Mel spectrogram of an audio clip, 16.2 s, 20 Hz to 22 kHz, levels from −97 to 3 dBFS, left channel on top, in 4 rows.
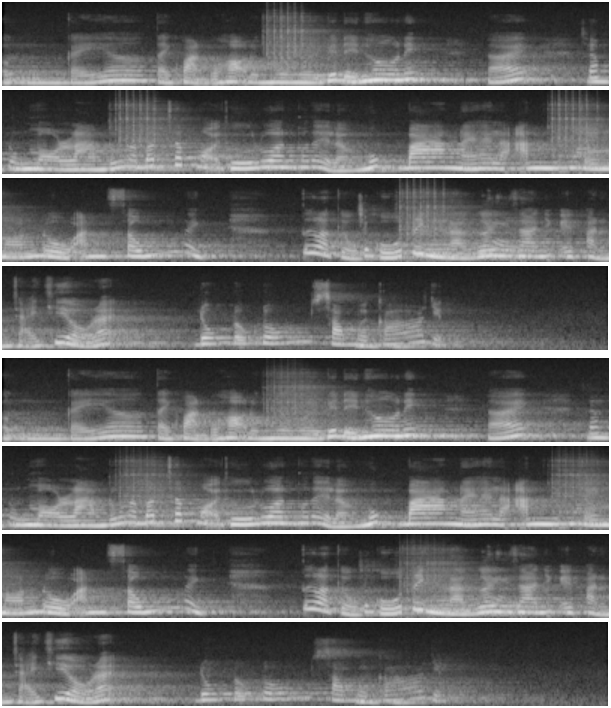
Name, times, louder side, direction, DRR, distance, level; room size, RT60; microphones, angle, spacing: voice 1, 0.0-2.8 3.2-12.9 14.5-14.9, equal, 5° right, 8 dB, 0.5 m, -22 dB
Tools, 1.7-2.1 4.8-5.2 7.7-8.1 10.7-11.2, left 2 dB, 30° left, 1.8 m, -36 dB
voice 2, 2.1-2.6 4.1-4.3 7.8-8.5 10.5-10.6 10.8-11.6 13.4-15.1, left 3 dB, 60° left, 9 dB, 0.6 m, -29 dB
14.5 x 13.5 x 5.9 m, 2.3 s
head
